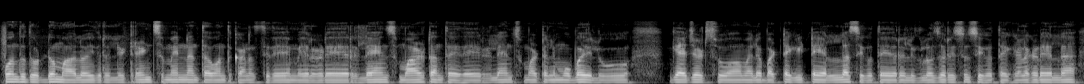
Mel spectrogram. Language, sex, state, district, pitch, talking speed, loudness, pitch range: Kannada, female, Karnataka, Chamarajanagar, 105 Hz, 165 wpm, -19 LUFS, 100-105 Hz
